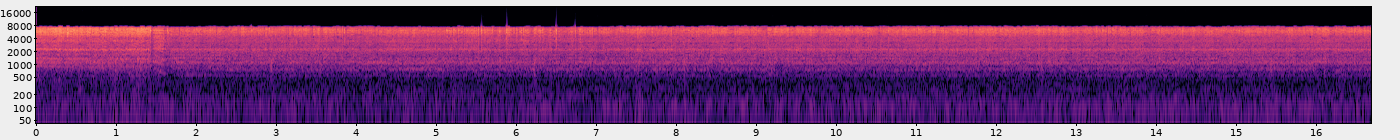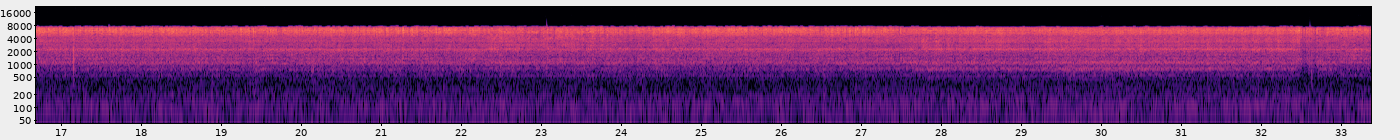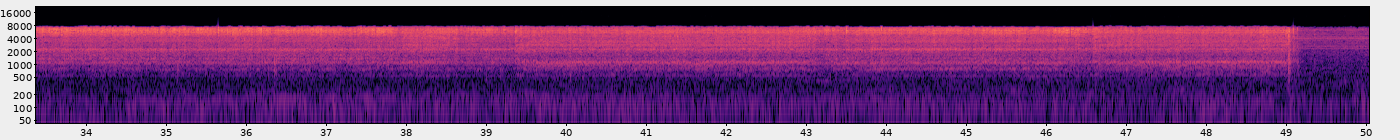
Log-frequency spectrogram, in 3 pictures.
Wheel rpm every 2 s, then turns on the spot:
110, 70, 70, 70, 70, 70, 70, 70, 70, 70, 70, 70, 70, 70, 70, 70, 70, 70, 70, 70, 70, 70, 70, 70, 40.
none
